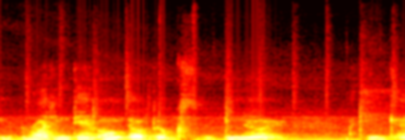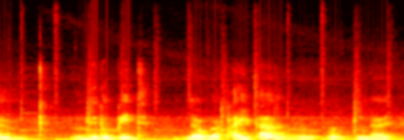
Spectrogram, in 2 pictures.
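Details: Person living with aphasia speaking in conversation, with fluent but hard-to-follow speech; aphasia.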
